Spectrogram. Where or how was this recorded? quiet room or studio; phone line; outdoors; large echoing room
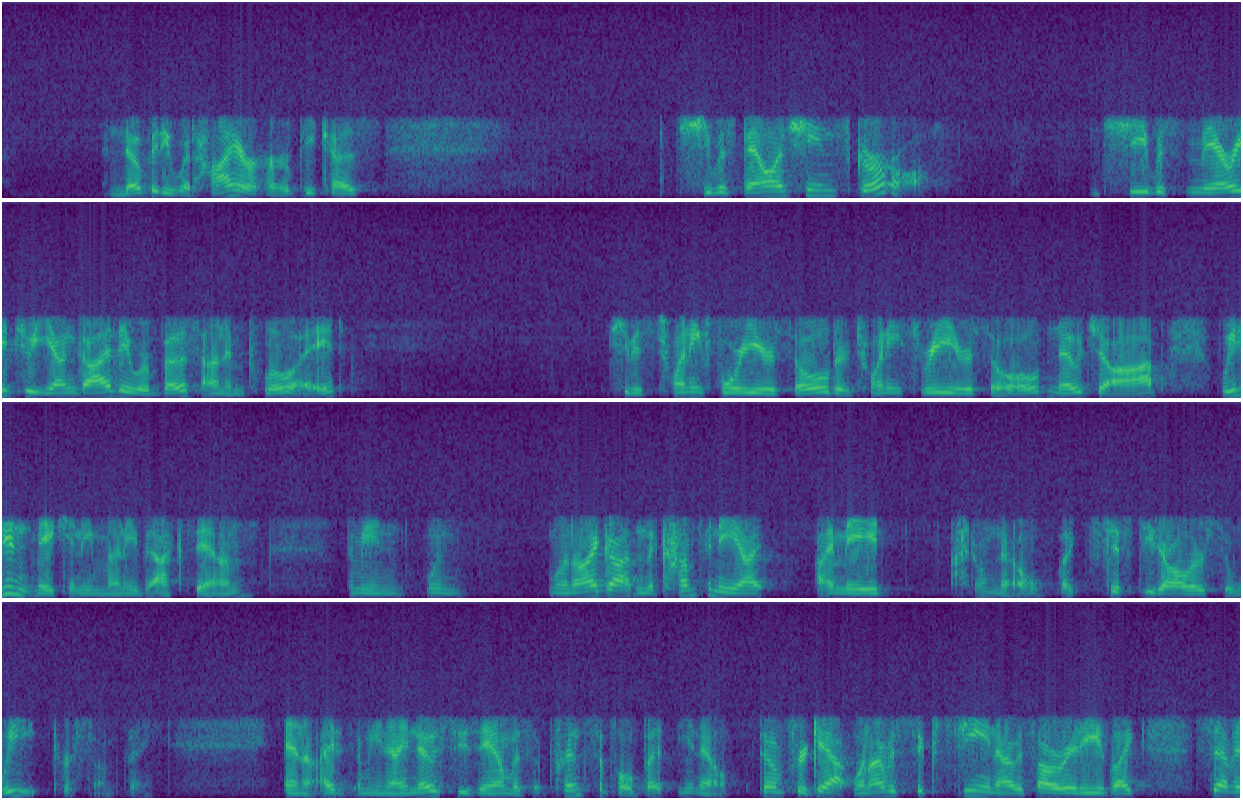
phone line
